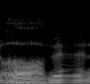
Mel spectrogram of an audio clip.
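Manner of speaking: beaten, crestfallen, deflated voice. Retelling the director's reaction after being told off: imitating Joel Schumacher sounding defeated.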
